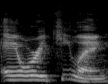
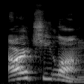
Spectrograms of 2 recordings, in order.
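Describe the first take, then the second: First: The name sounds like 'Aori Kilang'. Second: The name sounds like 'Archie Long'. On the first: The speaker calls it wrong. "not Aori Kilang" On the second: The speaker calls it right. "It's Archie Long"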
